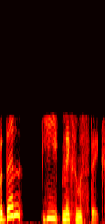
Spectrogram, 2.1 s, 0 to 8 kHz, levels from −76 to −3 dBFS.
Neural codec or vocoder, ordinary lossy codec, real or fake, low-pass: codec, 16 kHz, 4 kbps, X-Codec, HuBERT features, trained on LibriSpeech; AAC, 16 kbps; fake; 7.2 kHz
